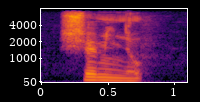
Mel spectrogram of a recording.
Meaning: a railway worker
- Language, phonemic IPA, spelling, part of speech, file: French, /ʃə.mi.no/, cheminot, noun, FR-cheminot.ogg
